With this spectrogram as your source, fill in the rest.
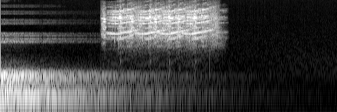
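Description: A bright magical game shimmer chimes briefly.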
